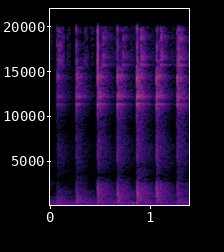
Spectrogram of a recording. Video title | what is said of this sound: Bunny Overboard Storytime with Miss Tricia | Doesn't sound very hard, does it? Sounds like it's hollow or empty inside.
